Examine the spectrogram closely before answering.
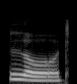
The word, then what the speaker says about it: Lorde: 7th of November 1996 known professionally as Lord pronounced Lord is a New Zealand singer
